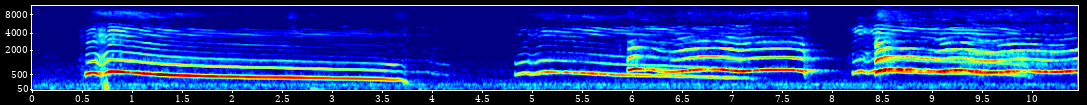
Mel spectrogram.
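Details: Pet Siberian Husky indoors joining a mother's singing to her newborn: a long sliding howl that falls slowly for about three seconds, then after a pause two wavering, tremulous howls, with a low steady hum beneath.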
